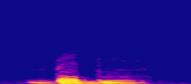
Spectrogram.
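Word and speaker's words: ben: An unwritten D is pronounced before N in some Manx words. Bedden, woman. Leaden, full.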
